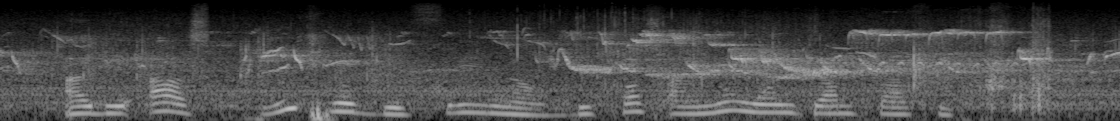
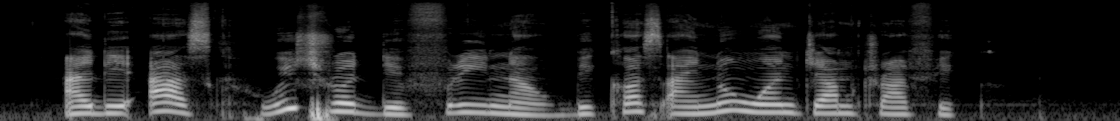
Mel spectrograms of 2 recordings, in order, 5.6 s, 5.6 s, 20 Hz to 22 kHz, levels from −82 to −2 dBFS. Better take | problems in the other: second | background sound (Bird); 4 dB above the speech

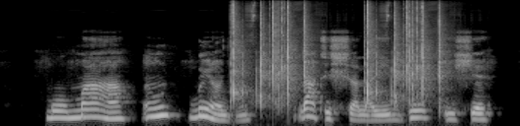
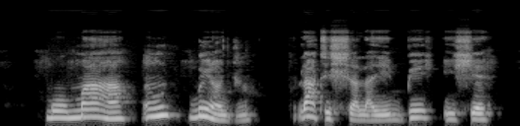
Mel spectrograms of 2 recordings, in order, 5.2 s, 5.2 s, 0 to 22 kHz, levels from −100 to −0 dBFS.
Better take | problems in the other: second | background sound (Crushing); 4 dB above the speech

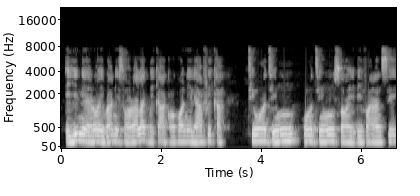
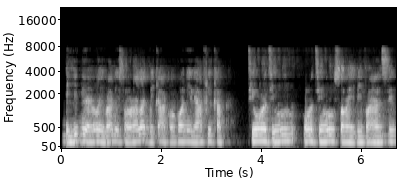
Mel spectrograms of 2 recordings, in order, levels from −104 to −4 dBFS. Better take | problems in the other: first | noise reduction (neural mask model DeepFilterNet 3)

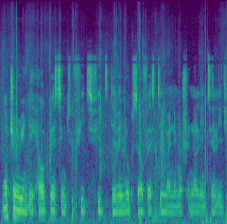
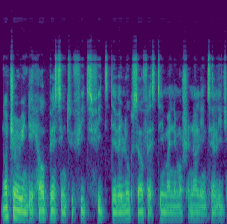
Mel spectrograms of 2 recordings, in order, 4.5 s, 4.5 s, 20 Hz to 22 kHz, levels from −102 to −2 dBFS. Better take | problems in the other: second | background sound (Crumpling, crinkling); 15 dB below the speech

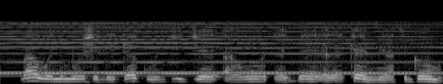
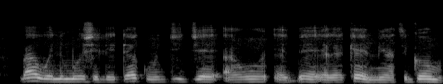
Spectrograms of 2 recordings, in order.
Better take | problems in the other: second | background sound (Harmonica); 6 dB below the speech

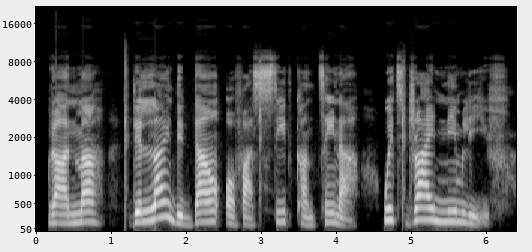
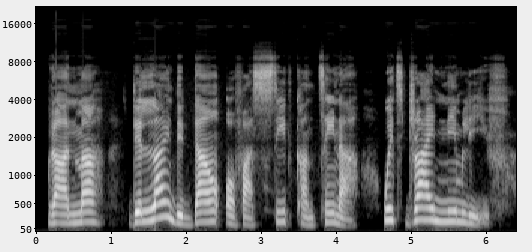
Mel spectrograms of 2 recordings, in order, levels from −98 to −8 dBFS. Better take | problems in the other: second | noise reduction (neural mask model DeepFilterNet 3)

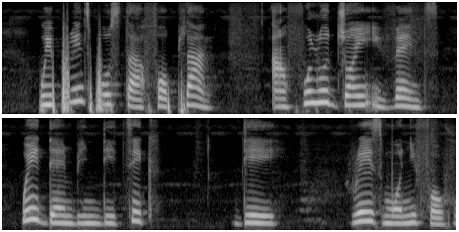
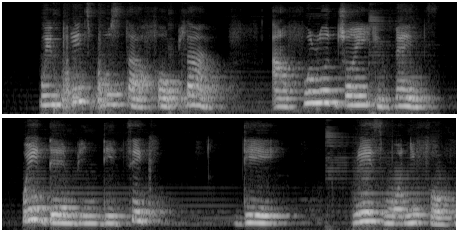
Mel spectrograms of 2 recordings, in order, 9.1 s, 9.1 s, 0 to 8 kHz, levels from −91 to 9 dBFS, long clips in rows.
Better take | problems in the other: first | noise reduction (neural separator model SepFormer DNS4)

